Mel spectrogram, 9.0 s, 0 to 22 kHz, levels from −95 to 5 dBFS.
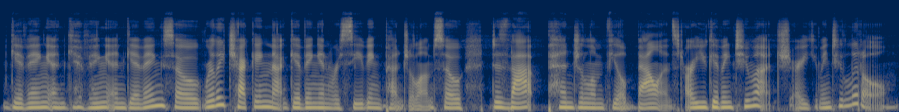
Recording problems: none

